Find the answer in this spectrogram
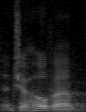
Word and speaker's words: Jehovah: Yahweh is, again, is one way. It's Jehovah is another way that it's believed that that particular name might be pronounced.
